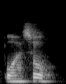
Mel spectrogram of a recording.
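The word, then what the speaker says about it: Poisson: está escrito en escritura se dice poison se escribe pero se pronuncia por eso y la tercera se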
